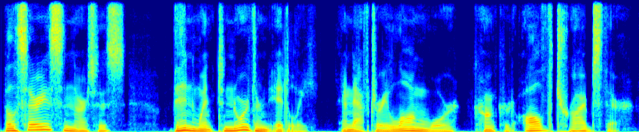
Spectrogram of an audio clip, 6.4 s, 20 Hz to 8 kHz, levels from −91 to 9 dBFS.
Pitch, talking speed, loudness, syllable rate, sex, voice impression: 110 Hz, 170 wpm, -20 LUFS, 5.4 syllables/s, male, very masculine, very adult-like, slightly middle-aged, thick, slightly relaxed, slightly weak, bright, very soft, very clear, fluent, slightly raspy, cool, very intellectual, very refreshing, sincere, calm, slightly mature, very friendly, very reassuring, very unique, elegant, very wild, very sweet, very lively, very kind, slightly intense, slightly modest, slightly light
